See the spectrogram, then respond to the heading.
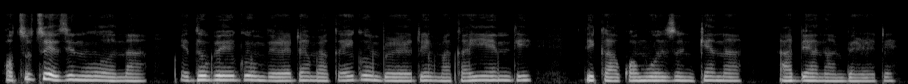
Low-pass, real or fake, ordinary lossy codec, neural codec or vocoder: none; fake; none; codec, 24 kHz, 3 kbps, HILCodec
